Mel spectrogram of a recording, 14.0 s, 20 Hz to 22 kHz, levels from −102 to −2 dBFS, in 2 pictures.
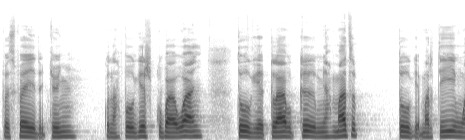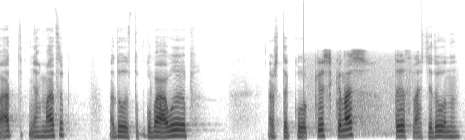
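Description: Speech, with a sudden drop in quality from 11.53 to 13.30 s. Nothing above 4.9 kHz survives there, so the sound turns dull and boxy. The level shifts by about 5 dB. A new noise floor appears, roughly 35 dB down. There is no gap at the change. The likely cause is an input switched to a poorer device.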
